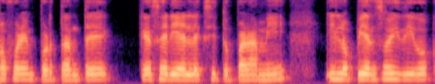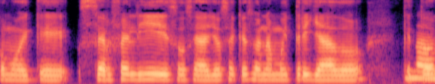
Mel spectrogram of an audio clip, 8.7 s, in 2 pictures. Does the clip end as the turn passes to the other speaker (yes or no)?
no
